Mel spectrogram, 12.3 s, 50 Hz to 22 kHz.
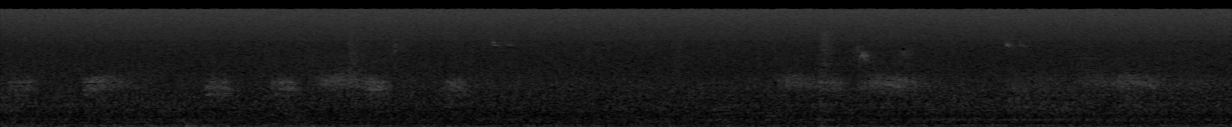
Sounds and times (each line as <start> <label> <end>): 0.1 crows 1.4
2.0 crows 4.8
7.8 crows 9.3
10.8 crows 11.8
